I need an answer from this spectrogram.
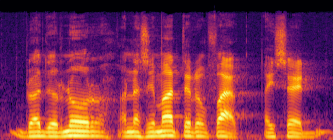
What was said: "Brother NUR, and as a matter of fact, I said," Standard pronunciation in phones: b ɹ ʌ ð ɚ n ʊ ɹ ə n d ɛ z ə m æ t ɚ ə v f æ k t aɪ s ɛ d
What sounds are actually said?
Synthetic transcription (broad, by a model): b ɹ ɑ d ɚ n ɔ ɹ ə n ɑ s ə m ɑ t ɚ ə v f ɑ k aɪ s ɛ d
